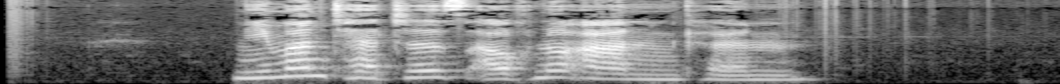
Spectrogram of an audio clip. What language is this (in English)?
German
